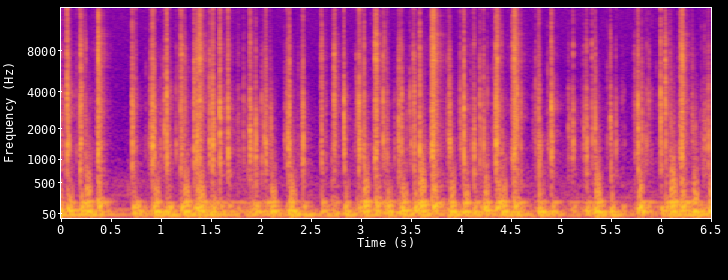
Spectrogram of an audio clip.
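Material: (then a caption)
Plastic. A full-size pink plastic keyboard with a hollow body and round white typewriter-style plastic keycaps is typed on steadily by fingertips with short nails. The clicks are quick and dense, each with a sharp bright tick over a deep, hollow thud. Every keystroke dies away almost at once.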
